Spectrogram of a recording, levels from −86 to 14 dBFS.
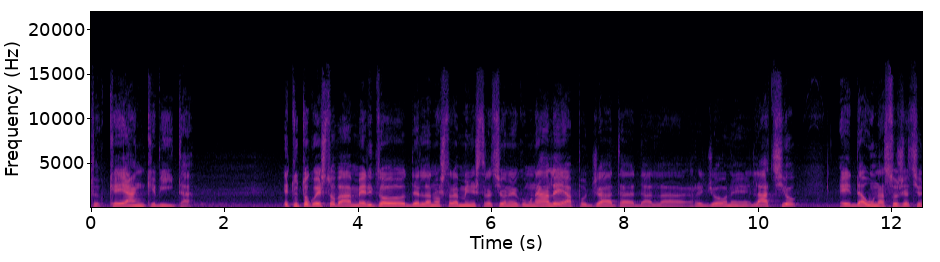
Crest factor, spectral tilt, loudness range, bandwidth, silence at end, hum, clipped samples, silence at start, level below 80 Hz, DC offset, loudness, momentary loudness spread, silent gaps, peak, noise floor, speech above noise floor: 20 dB; -5.5 dB/octave; 5 LU; 15.5 kHz; 0 s; none; under 0.1%; 0 s; -68 dBFS; under 0.1%; -31 LUFS; 10 LU; none; -12 dBFS; -56 dBFS; 26 dB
